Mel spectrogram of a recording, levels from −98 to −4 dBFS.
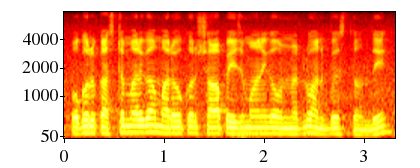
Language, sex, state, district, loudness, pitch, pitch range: Telugu, female, Telangana, Mahabubabad, -17 LUFS, 135 Hz, 130-145 Hz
